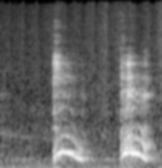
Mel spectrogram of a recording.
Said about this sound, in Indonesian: Ada batuk nih.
